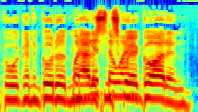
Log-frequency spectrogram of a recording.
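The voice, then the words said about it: Put-on New York accent. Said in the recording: “New Yorkers would be like”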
